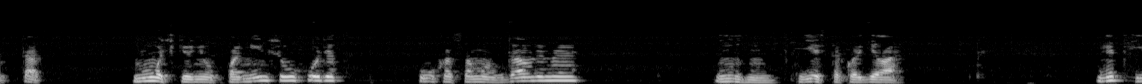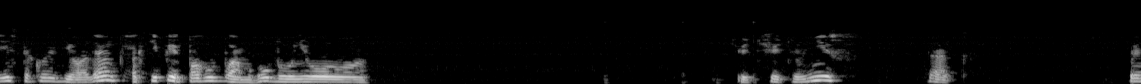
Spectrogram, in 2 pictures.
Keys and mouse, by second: 2.3 click, 3.8-5.2 drag, 7.4 shift+middle click, 17.6 click, 18.7 click.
